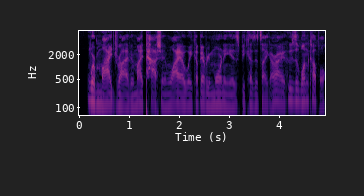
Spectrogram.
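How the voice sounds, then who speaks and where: On a very clean recording with a silent background, a man with a plain, everyday voice and an American accent talks at a moderate pace and medium pitch with fairly even intonation. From Southern California. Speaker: marriage podcaster. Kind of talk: casual interview.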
